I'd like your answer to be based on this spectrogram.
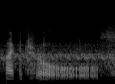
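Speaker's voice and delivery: breathy whisper. Shown as a demonstration. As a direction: whisper the words My controls. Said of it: "My controls for a second".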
